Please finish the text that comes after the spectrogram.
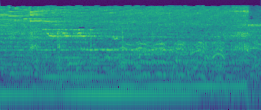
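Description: A person imitates a horse's neigh, a sustained voiced whinny lasting nearly two seconds, loud, ending with a brief downward slide.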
